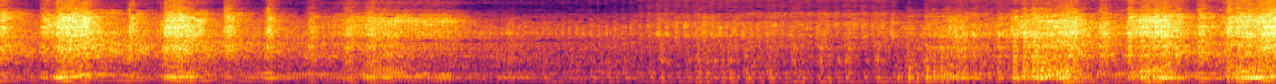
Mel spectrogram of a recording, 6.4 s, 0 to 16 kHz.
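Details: Motorhispania RX50 Racing / Peugeot XR6 50cc two-stroke moped, started on choke after side stand replacement, cooling not yet sorted: surges and sags between blips, won't idle evenly; runs poorly, needs choke to keep running.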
